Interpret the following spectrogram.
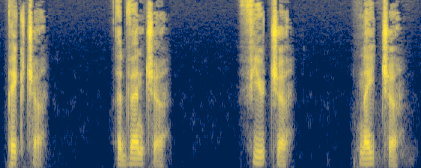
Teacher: the first you is pronounced like the ooh in but and the last syllable is pronounced sure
